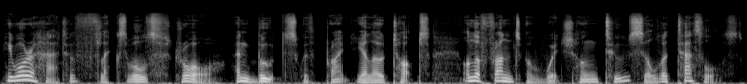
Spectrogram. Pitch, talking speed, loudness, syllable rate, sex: 120 Hz, 175 wpm, -20 LUFS, 3.9 syllables/s, male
